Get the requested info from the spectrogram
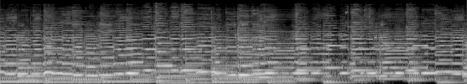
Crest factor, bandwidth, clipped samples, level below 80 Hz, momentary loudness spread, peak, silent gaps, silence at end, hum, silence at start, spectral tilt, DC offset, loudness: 14 dB; 19 kHz; under 0.1%; -42 dBFS; 2 LU; -2 dBFS; none; 0 s; none; 0 s; -4 dB/octave; under 0.1%; -15 LUFS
